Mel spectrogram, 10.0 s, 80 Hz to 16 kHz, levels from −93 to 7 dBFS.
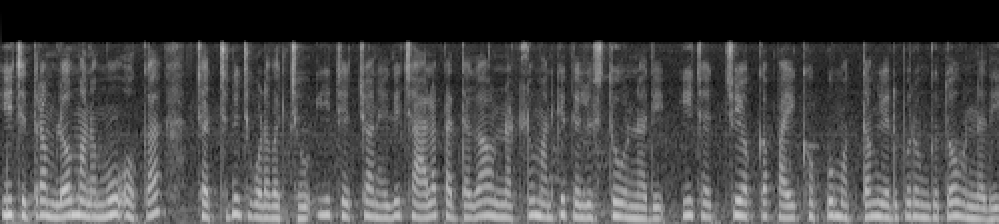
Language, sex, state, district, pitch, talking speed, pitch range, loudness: Telugu, female, Andhra Pradesh, Chittoor, 215 Hz, 150 wpm, 195-230 Hz, -22 LUFS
